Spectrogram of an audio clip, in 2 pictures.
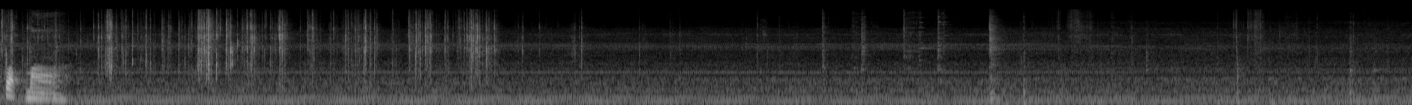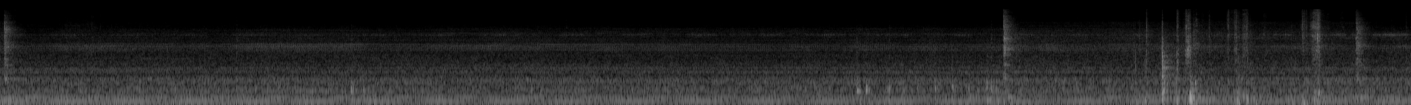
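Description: Foil chocolate-bar wrapper crinkling and crackling for the first few seconds as it is torn open, then a steady low hum from the ice-pan machine with a few sharp clicks of steel spatulas striking the frozen steel plate.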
